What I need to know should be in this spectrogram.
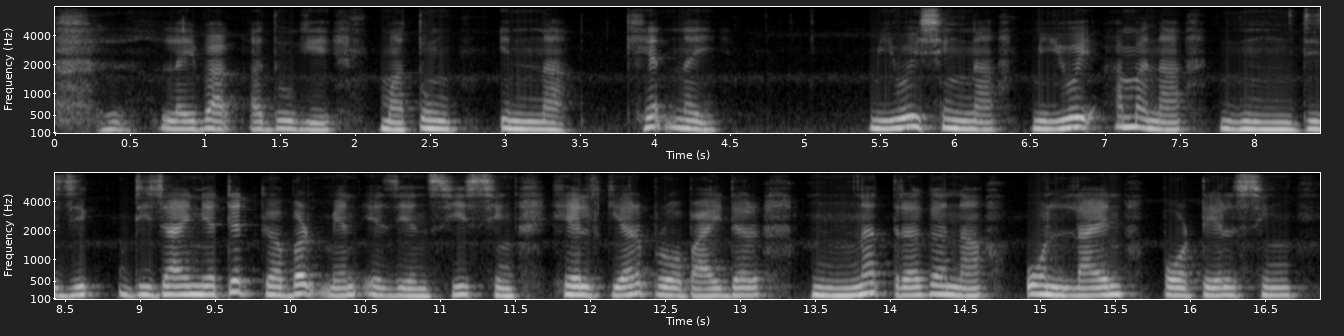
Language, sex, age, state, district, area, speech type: Manipuri, female, 30-45, Manipur, Tengnoupal, rural, spontaneous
